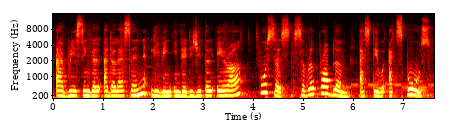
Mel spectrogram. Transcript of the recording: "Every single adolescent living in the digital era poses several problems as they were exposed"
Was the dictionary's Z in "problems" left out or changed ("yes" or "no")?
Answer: yes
